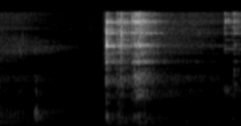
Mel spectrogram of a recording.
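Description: A doctor's bag is opened and a syringe taken out: a soft click, then a sharp, bright glassy-metallic clink that rings for about a second, followed by a brief second clink.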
